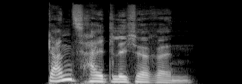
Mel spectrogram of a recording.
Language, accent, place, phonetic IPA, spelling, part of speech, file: German, Germany, Berlin, [ˈɡant͡shaɪ̯tlɪçəʁən], ganzheitlicheren, adjective, De-ganzheitlicheren.ogg
- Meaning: inflection of ganzheitlich: 1. strong genitive masculine/neuter singular comparative degree 2. weak/mixed genitive/dative all-gender singular comparative degree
